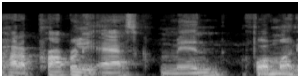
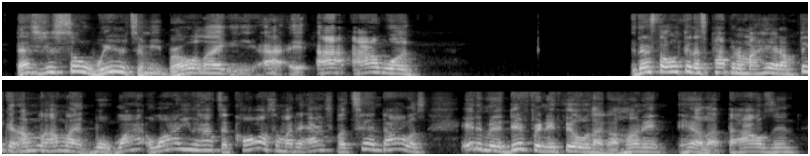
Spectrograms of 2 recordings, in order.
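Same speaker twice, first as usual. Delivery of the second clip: exasperated rant; 9 semitones higher than usual. Real, not acted. Reviewer ranting in disbelief.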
